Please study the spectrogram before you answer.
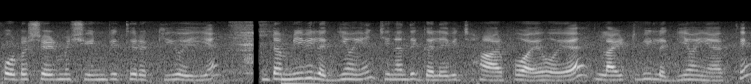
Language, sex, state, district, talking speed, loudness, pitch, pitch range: Punjabi, female, Punjab, Pathankot, 190 wpm, -17 LUFS, 225 Hz, 205-240 Hz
